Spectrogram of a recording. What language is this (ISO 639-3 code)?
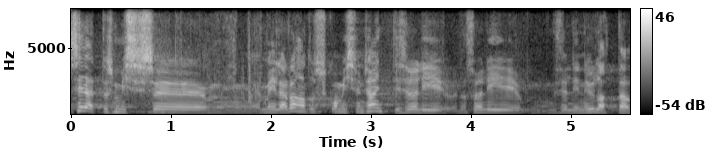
est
